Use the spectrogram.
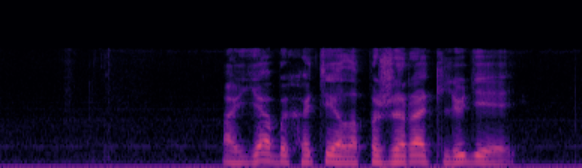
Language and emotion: Russian, angry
